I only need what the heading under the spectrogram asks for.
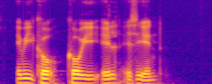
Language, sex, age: Danish, male, 48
